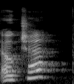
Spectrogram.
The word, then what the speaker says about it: Okja: Is it Okja? O-K-J-A? – Yeah.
